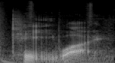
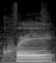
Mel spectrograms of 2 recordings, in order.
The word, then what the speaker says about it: Quay: was clark key and it's spelled q-u-a-y but it's pronounced k-e-y so for those of you who want to say cloud quay it's not quay it's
